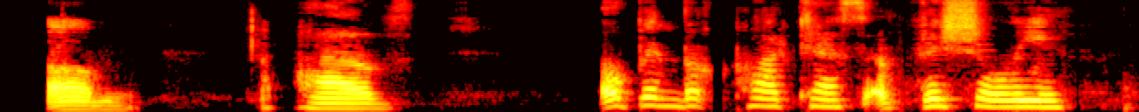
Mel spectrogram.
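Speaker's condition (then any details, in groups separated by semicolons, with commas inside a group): Cerebral palsy; wheelchair user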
